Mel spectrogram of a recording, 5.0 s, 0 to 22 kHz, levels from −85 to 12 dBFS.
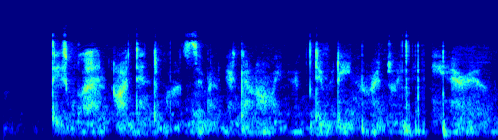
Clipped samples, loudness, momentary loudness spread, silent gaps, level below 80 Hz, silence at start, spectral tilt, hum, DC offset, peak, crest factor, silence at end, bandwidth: under 0.1%; -36 LUFS; 10 LU; none; -84 dBFS; 0.5 s; -0.5 dB/octave; none; under 0.1%; -12 dBFS; 28 dB; 0 s; 12.5 kHz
